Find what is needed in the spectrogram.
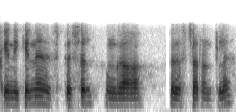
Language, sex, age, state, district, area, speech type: Tamil, male, 30-45, Tamil Nadu, Erode, rural, conversation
